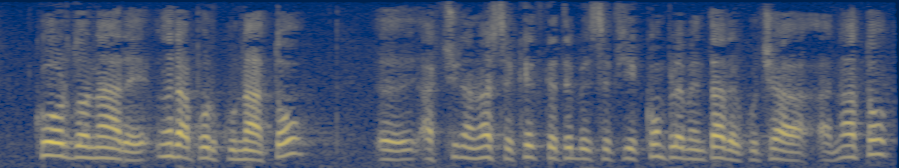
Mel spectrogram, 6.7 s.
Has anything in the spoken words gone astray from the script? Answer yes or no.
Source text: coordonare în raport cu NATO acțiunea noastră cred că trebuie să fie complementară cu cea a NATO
no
